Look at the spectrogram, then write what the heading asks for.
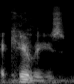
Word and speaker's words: Achille: So we would say Achilles, whereas the French say Achille.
